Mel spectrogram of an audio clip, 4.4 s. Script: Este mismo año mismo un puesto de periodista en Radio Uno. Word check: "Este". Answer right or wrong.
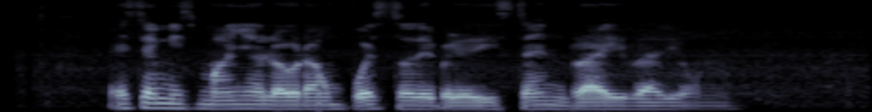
wrong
